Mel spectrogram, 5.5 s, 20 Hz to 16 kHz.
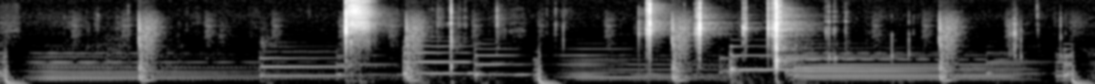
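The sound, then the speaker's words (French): A can of Rollbock Quadra Plaisir beer, 11.5% alcohol, being opened: sharp metallic clicks and taps with a ringing tone, then a few bright snaps and short fizzy bursts. No talking. “Juste à ouvrir la canette, mon ami, ça sent le houblon, ça sent le juice, le gros juice.”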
